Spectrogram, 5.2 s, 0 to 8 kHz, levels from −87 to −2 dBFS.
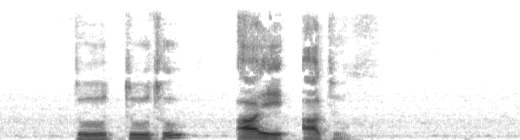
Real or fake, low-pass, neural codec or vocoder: real; 7.2 kHz; none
